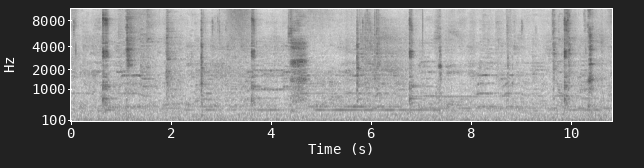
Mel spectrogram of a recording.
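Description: Metallic clinks and clanks from gym weight machines' plates, scattered irregularly over music with held notes.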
